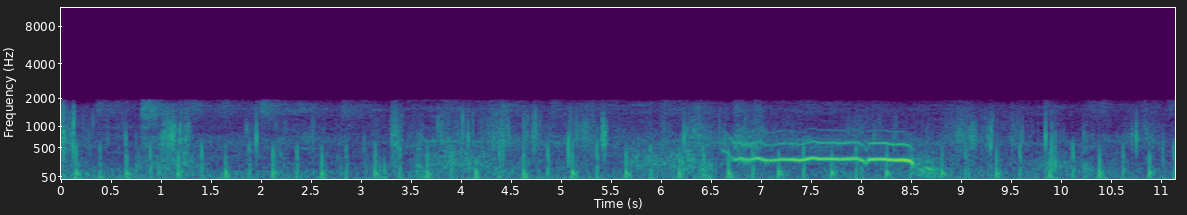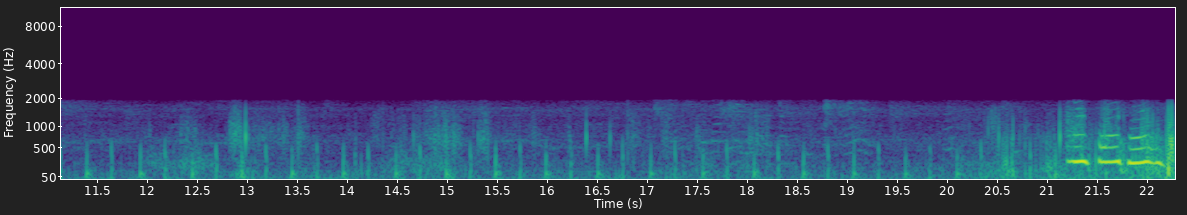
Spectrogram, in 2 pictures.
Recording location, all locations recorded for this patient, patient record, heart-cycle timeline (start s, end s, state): mitral valve (MV)
aortic valve (AV)+pulmonary valve (PV)+tricuspid valve (TV)+mitral valve (MV)
#Age: Child
#Sex: Male
#Height: nan
#Weight: nan
#Pregnancy status: False
#Murmur: Absent
#Murmur locations: nan
#Most audible location: nan
#Systolic murmur timing: nan
#Systolic murmur shape: nan
#Systolic murmur grading: nan
#Systolic murmur pitch: nan
#Systolic murmur quality: nan
#Diastolic murmur timing: nan
#Diastolic murmur shape: nan
#Diastolic murmur grading: nan
#Diastolic murmur pitch: nan
#Diastolic murmur quality: nan
#Outcome: Abnormal
#Campaign: 2015 screening campaign
0.00	9.34	unannotated
9.34	9.44	S1
9.44	9.54	systole
9.54	9.64	S2
9.64	9.84	diastole
9.84	9.98	S1
9.98	10.08	systole
10.08	10.16	S2
10.16	10.34	diastole
10.34	10.48	S1
10.48	10.58	systole
10.58	10.66	S2
10.66	10.84	diastole
10.84	10.98	S1
10.98	11.08	systole
11.08	11.18	S2
11.18	11.38	diastole
11.38	11.48	S1
11.48	11.60	systole
11.60	11.70	S2
11.70	11.92	diastole
11.92	12.04	S1
12.04	12.16	systole
12.16	12.26	S2
12.26	12.44	diastole
12.44	12.54	S1
12.54	12.66	systole
12.66	12.74	S2
12.74	12.90	diastole
12.90	13.04	S1
13.04	13.14	systole
13.14	13.24	S2
13.24	13.40	diastole
13.40	13.54	S1
13.54	13.66	systole
13.66	13.76	S2
13.76	13.96	diastole
13.96	14.06	S1
14.06	14.16	systole
14.16	14.26	S2
14.26	14.46	diastole
14.46	14.58	S1
14.58	14.70	systole
14.70	14.78	S2
14.78	14.98	diastole
14.98	15.12	S1
15.12	15.22	systole
15.22	15.30	S2
15.30	15.48	diastole
15.48	15.58	S1
15.58	15.68	systole
15.68	15.78	S2
15.78	15.98	diastole
15.98	16.08	S1
16.08	16.20	systole
16.20	16.30	S2
16.30	16.50	diastole
16.50	16.62	S1
16.62	16.72	systole
16.72	16.82	S2
16.82	17.04	diastole
17.04	17.14	S1
17.14	17.24	systole
17.24	17.34	S2
17.34	17.52	diastole
17.52	17.66	S1
17.66	17.76	systole
17.76	17.86	S2
17.86	18.06	diastole
18.06	18.18	S1
18.18	18.29	systole
18.29	18.34	S2
18.34	18.52	diastole
18.52	18.66	S1
18.66	18.78	systole
18.78	18.88	S2
18.88	19.06	diastole
19.06	19.18	S1
19.18	19.28	systole
19.28	19.38	S2
19.38	19.58	diastole
19.58	19.68	S1
19.68	19.80	systole
19.80	19.90	S2
19.90	20.06	diastole
20.06	20.18	S1
20.18	20.30	systole
20.30	20.37	S2
20.37	20.52	diastole
20.52	22.29	unannotated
